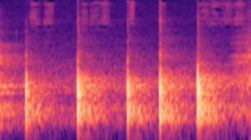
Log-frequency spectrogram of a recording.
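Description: Numbers written by hand for a fifth-grade maths exercise: five short, crisp strokes at an uneven pace, each tap sharp and close, then briefly trailing off, over faint room quiet.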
